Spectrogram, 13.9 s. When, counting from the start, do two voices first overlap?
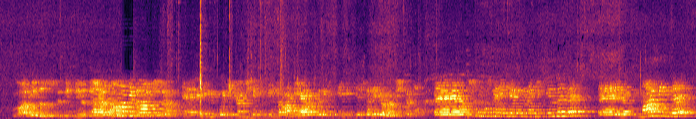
1.8 s

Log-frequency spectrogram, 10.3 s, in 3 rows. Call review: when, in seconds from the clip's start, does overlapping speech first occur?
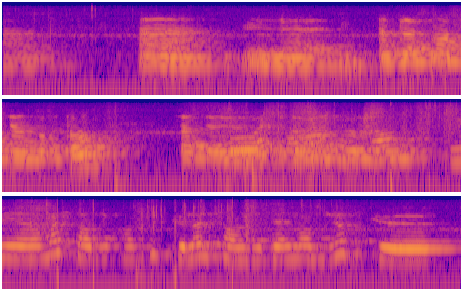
5.1 s

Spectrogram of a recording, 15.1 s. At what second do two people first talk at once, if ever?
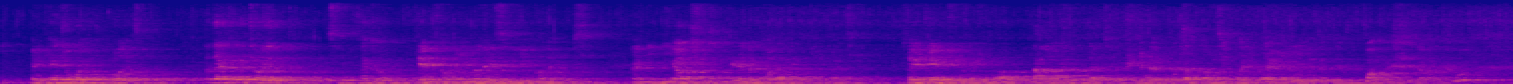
11.4 s

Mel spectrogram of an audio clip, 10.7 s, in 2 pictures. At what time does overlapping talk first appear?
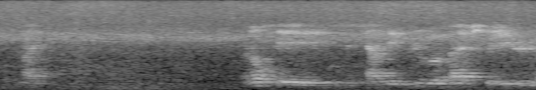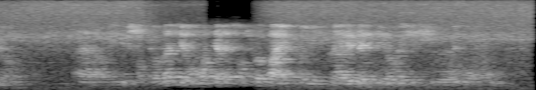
8.7 s

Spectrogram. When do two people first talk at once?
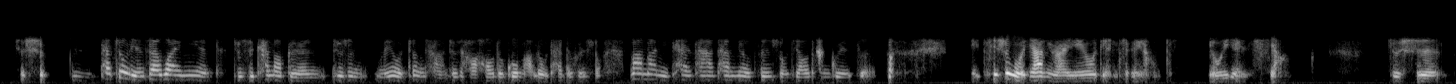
none

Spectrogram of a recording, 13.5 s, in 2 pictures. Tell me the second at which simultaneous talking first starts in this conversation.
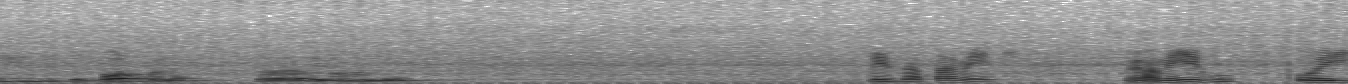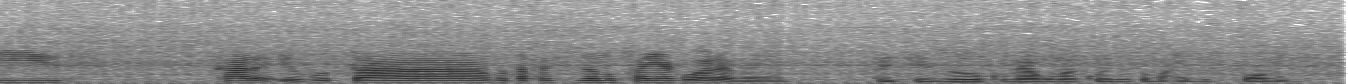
none

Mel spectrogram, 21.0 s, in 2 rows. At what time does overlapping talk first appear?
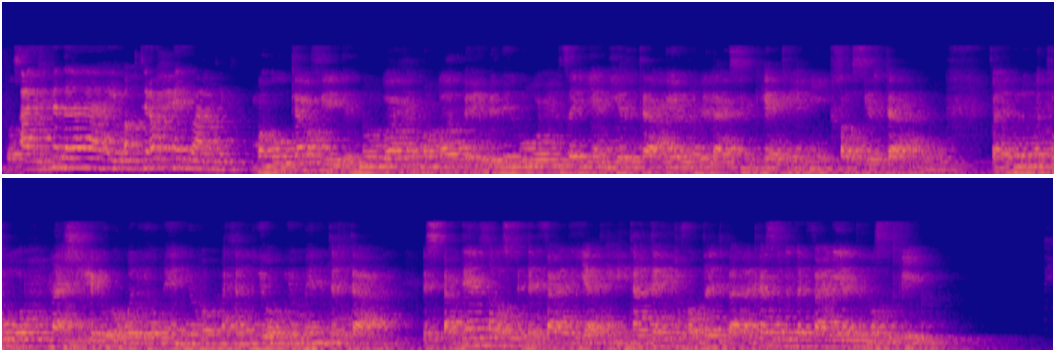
none

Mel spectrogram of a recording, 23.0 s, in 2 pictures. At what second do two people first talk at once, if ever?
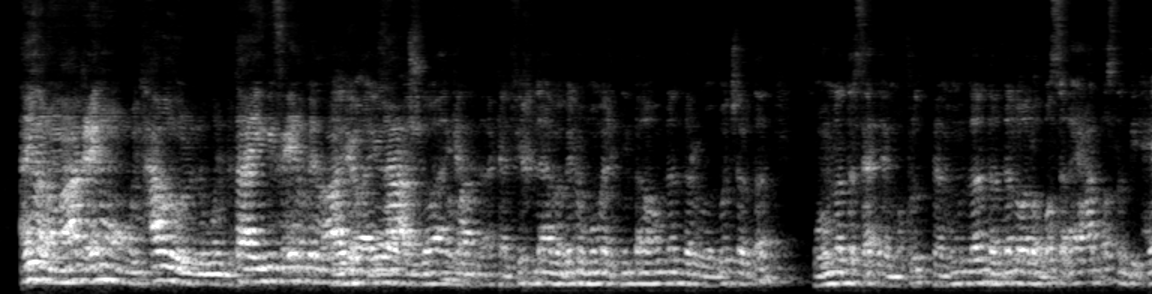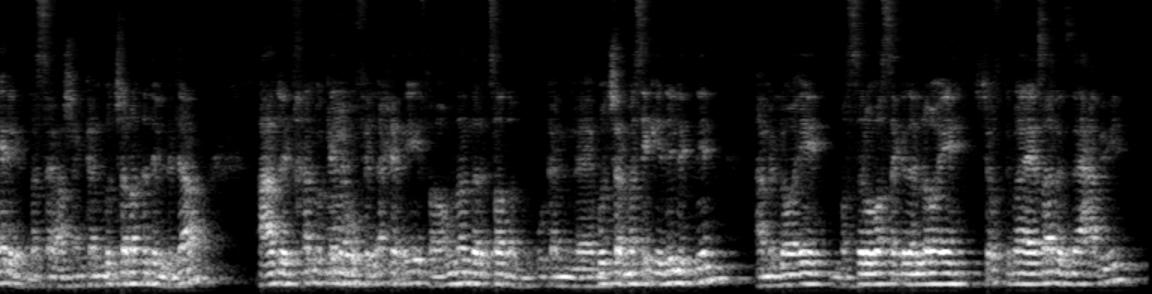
3.3 s

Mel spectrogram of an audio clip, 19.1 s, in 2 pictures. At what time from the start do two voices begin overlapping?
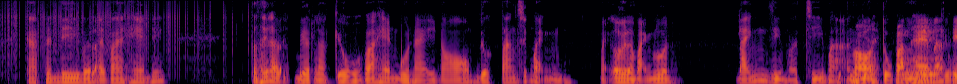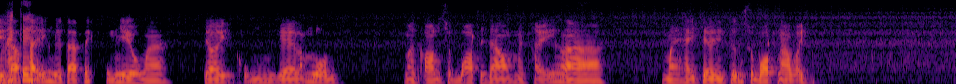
8.5 s

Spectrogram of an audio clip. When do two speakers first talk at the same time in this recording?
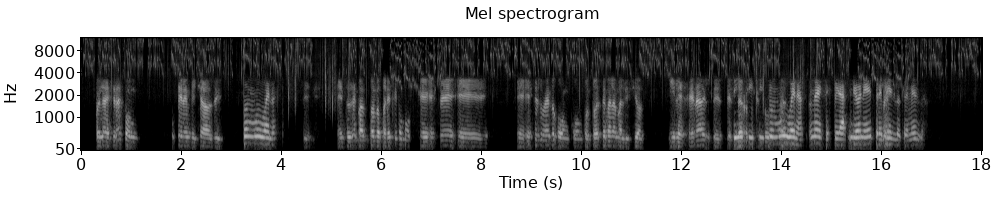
12.9 s

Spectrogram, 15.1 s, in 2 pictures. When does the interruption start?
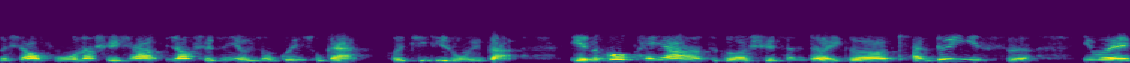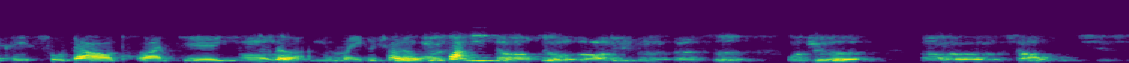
9.1 s

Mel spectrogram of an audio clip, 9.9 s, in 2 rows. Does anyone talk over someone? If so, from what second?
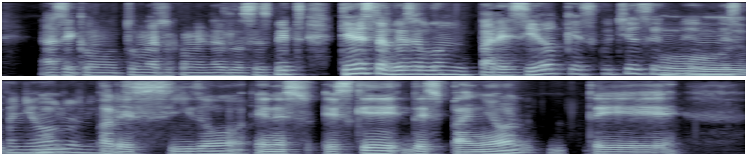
4.4 s

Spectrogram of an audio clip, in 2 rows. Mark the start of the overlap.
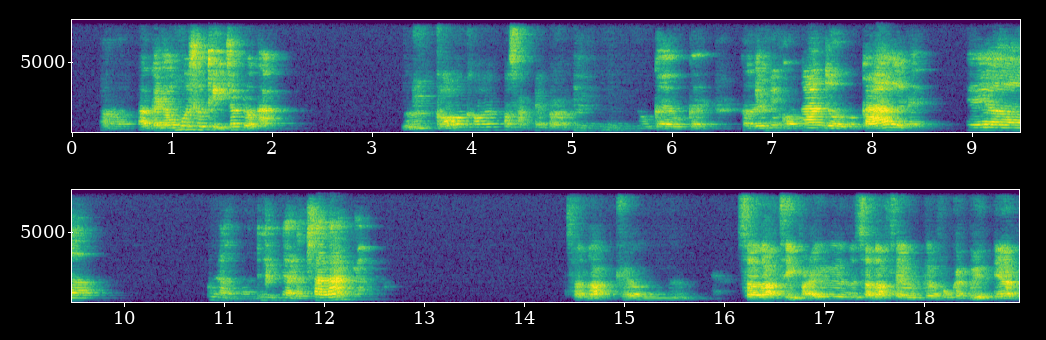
none

